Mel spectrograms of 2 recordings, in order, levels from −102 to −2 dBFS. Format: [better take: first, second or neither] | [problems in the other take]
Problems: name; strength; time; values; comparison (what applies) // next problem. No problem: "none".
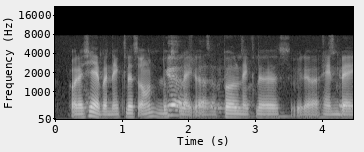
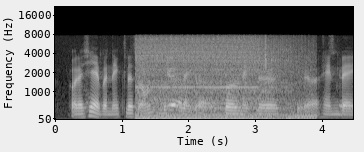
first | background sound (Car); as loud as the speech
